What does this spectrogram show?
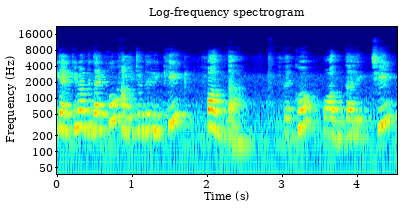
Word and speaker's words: পদ্মা: এটার উচ্চারণ হচ্ছে পদ্মা, যেহেতু পদ্মা বলে আমি ঠোঁটকে সংবৃত করে ফেলছি এই জন্য এটাতে ওকার লাগালাম এবং দটার দ্বিত উচ্চারণ করলাম পদ দিয়ে হসন্ত দিয়ে, আবার দুইবার উচ্চারণ করলাম আকার দিলাম এবং লাস্টে আনুনাসিক করে দিলাম চন্দ্রবিন্দু দিয়ে।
